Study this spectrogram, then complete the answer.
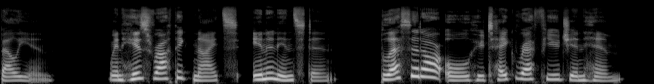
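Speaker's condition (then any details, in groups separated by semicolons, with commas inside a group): No condition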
